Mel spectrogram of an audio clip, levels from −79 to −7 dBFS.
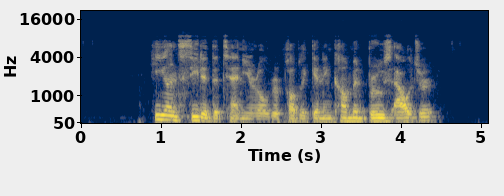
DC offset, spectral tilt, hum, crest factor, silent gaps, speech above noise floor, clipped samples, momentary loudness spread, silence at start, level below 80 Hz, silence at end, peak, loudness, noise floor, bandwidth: under 0.1%; -5.5 dB/octave; none; 14 dB; none; 55 dB; under 0.1%; 8 LU; 0.95 s; -40 dBFS; 0.65 s; -2 dBFS; -17 LUFS; -71 dBFS; 9.4 kHz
